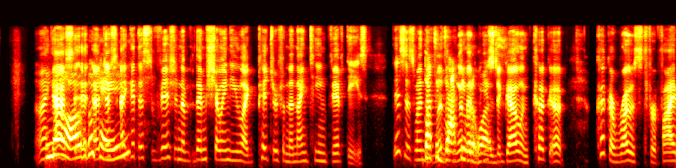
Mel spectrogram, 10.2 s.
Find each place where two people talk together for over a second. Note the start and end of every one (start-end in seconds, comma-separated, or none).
0.7-2.0, 6.4-7.7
